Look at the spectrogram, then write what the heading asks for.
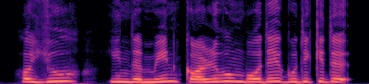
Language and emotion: Tamil, fearful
